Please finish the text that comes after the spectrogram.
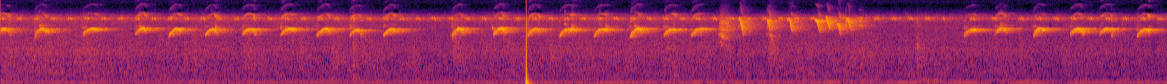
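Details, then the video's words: Kinoi singing, recorded as training material for other songbirds: brisk chains of short rising chirps, about four per second, then a louder chattering flourish before the chirp series resumes, with a constant thin whine behind. "burung masteran kinoi gacor"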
